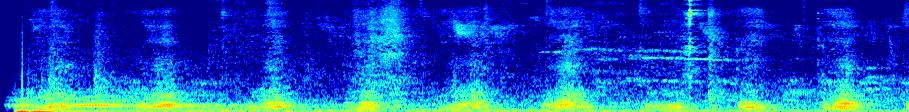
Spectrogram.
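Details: Dog snoring: repeated low, rumbling snorts with each breath in a steady rhythm over faint background hum from a sleeping dog.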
